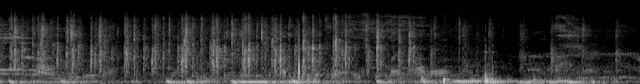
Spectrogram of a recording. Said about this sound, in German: Kommen Sie ran. Yes. Macht mal bitte einen unfassbaren Lärm und Applaus für Ilan.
